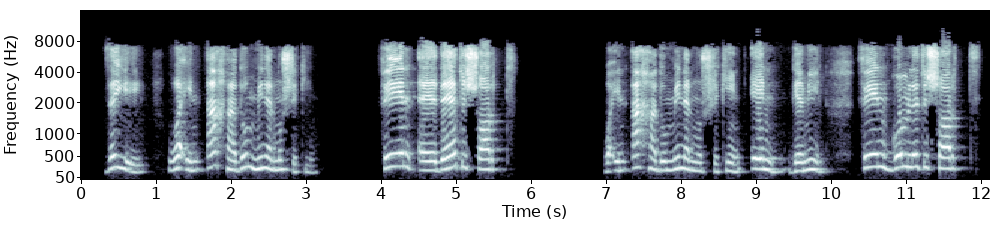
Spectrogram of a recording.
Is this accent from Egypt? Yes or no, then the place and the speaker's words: yes; Egypt; مش دايما نقولها كده عندنا كمصريين؟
